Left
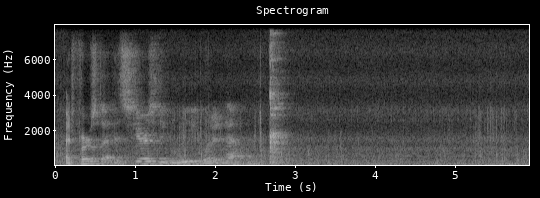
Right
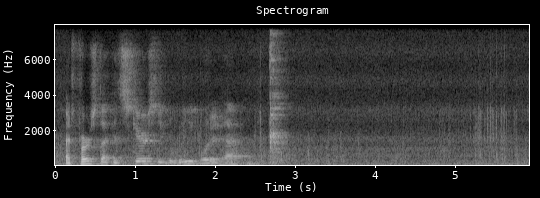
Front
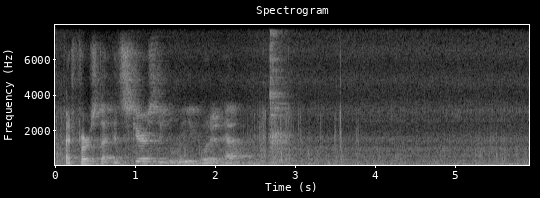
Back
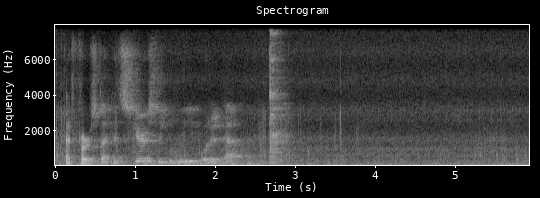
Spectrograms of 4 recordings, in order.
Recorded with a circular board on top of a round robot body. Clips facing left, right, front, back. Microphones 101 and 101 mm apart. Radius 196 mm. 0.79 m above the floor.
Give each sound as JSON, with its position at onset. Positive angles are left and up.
{"t": 0.1, "sound": "a man speaking", "azimuth_deg": -100, "distance_m": 0.6}
{"t": 2.7, "sound": "cutlery clinking", "azimuth_deg": 165, "distance_m": 1.0}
